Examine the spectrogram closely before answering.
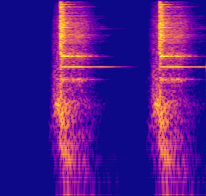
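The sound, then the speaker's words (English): A hammer strikes metal twice, about a second apart, each hit a sharp clang with a bright ringing tone that fades quickly. No voices are heard. “Hammers go cling clang.”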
